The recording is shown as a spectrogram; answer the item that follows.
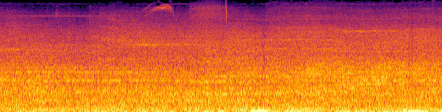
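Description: Steady background noise of a large exhibition hall, with a low thump about two and a half seconds in.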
